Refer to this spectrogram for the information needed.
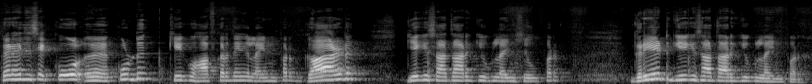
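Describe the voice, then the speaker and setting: A man with an Indian accent teaching a shorthand class. He calls out each word loudly, then explains it more quietly, and addresses his students as children. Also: high voice, moderate pace. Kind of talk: classroom lesson explaining steps.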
